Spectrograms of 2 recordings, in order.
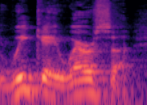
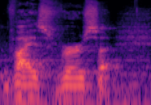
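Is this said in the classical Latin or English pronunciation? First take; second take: classical Latin; English. First: It uses the classical Latin pronunciation. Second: It uses the usual English pronunciation. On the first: The speaker calls it wrong. "the Latin pronunciation, classical, we'd say" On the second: The speaker calls it right. "in English, we've taken it and pronounced it"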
